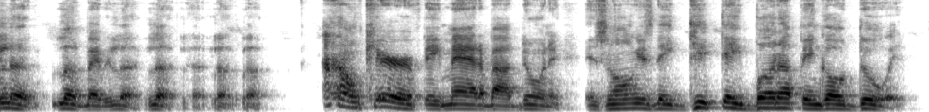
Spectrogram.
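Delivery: calm her down gently; calm reassuring husband. Retold or imitated. Husband soothing his wife about the kids talking back, soft and low. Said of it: "I be like".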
